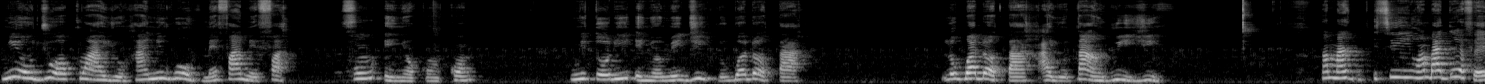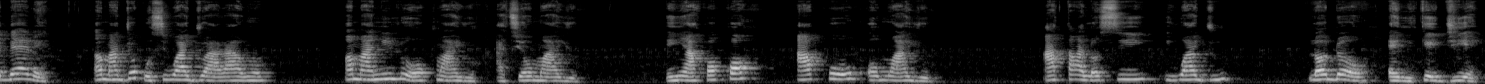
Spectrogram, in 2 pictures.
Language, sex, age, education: Yoruba, female, 30-45, primary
